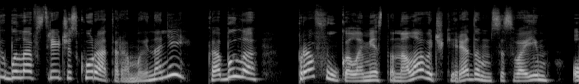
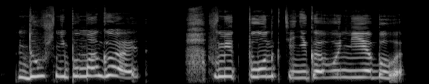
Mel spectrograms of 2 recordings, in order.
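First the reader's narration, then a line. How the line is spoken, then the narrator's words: Sobbing fox. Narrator (Russian): прорыдала лисица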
